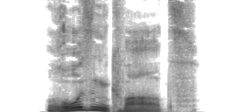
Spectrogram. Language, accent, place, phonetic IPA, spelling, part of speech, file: German, Germany, Berlin, [ˈʁoːzn̩ˌkvaʁt͡s], Rosenquarz, noun, De-Rosenquarz.ogg
- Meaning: rose quartz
